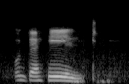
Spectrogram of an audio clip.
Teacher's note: Wenn das nicht trennbar ist, liegt die Betonung auf der zweiten Silbe.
